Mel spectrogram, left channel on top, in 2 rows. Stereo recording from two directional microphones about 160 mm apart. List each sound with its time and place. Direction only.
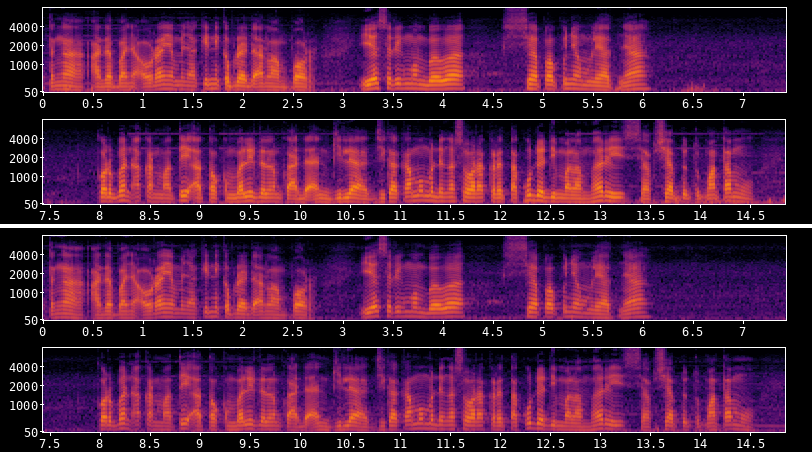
0.0 s speech: 30° left (ahead or behind)
7.9 s a man's voice: 30° left (ahead or behind)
